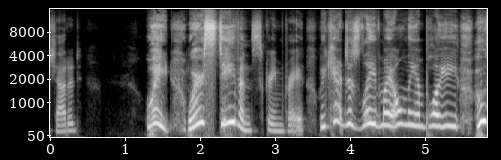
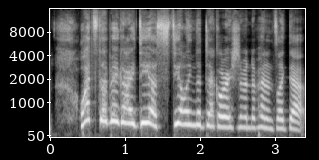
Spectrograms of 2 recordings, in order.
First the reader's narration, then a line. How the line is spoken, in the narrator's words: Ray screamed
